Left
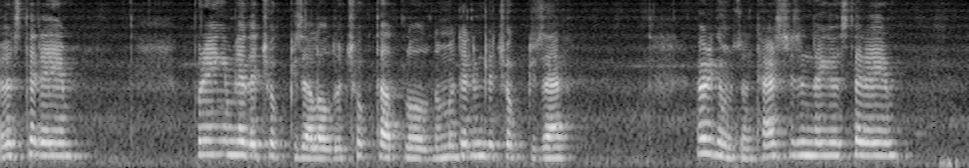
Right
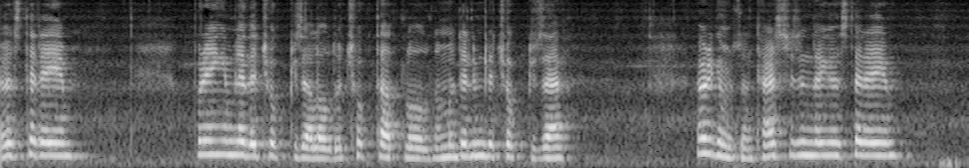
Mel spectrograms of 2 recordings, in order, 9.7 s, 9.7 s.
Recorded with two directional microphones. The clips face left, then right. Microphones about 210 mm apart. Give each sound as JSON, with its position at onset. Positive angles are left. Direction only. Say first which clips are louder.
{"t": 0.0, "sound": "speech", "louder": "right 3 dB", "side_deg": -15}
{"t": 1.9, "sound": "speech", "louder": "right 4 dB", "side_deg": -15}
{"t": 6.9, "sound": "speech", "louder": "right 3 dB", "side_deg": -20}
